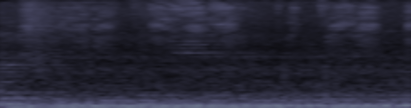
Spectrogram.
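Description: A steady low hum, with faint strokes of a marker writing on a whiteboard.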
